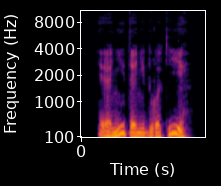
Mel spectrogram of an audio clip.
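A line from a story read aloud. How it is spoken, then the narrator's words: Sighing agreement. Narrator (Russian): Вздохнув, согласился я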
